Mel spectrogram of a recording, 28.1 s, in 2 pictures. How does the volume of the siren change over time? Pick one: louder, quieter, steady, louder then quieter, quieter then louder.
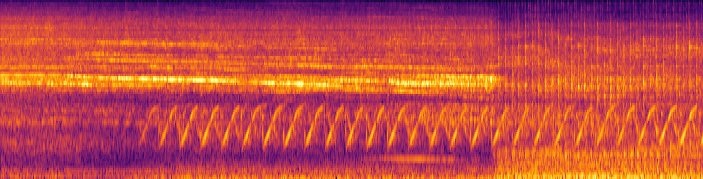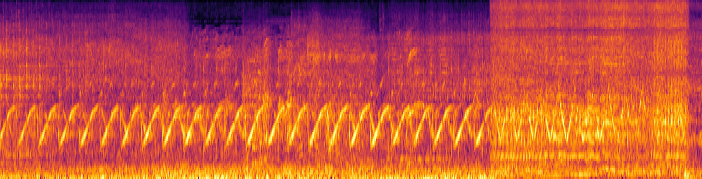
louder.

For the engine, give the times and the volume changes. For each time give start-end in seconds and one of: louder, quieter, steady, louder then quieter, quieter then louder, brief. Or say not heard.
0.0-28.0 quieter.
